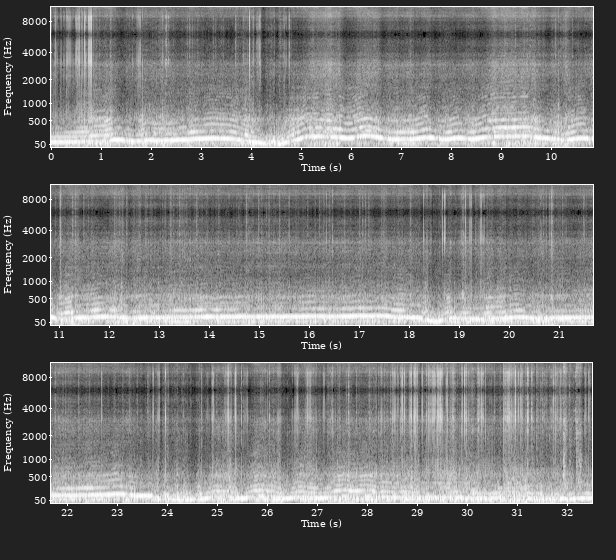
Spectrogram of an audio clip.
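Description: VW Golf GTI rally car's engine, heard from inside the car, revving up and down with throttle and gear changes. Its note drops sharply about four seconds in and again near eighteen seconds, and holds steady for several seconds in between.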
